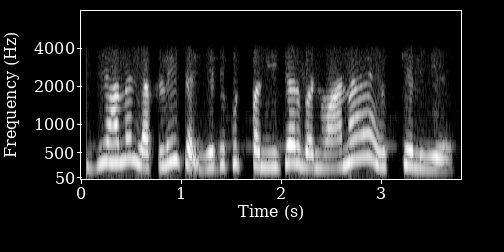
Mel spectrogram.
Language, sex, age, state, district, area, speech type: Urdu, female, 45-60, Uttar Pradesh, Lucknow, rural, conversation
